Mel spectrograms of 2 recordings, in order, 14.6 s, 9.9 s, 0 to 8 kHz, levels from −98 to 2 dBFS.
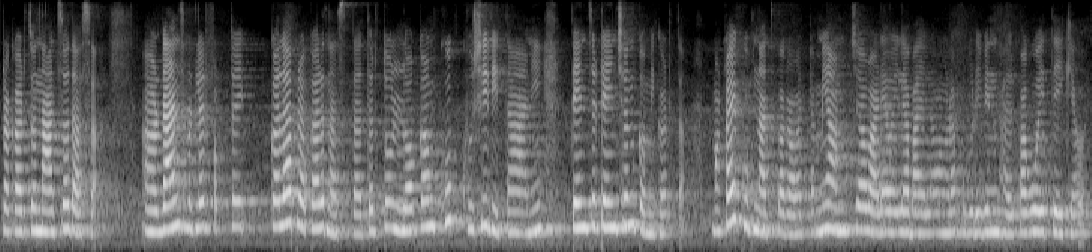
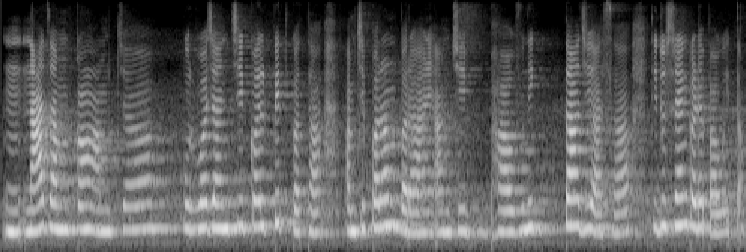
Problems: constant background noise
